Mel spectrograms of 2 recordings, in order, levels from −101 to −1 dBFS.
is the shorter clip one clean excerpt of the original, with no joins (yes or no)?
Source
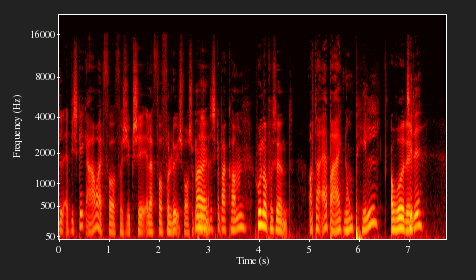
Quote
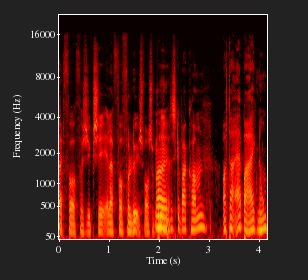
no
